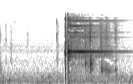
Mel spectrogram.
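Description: A single computer alert ding: a bright chime that starts sharply about a second in and fades away over the next second.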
